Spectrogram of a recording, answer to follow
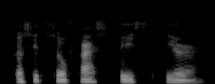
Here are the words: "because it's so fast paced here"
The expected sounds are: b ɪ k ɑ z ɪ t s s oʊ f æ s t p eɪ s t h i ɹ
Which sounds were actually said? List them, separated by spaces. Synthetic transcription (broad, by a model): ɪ k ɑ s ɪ t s s oʊ f æ s t b eɪ s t h i ɹ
